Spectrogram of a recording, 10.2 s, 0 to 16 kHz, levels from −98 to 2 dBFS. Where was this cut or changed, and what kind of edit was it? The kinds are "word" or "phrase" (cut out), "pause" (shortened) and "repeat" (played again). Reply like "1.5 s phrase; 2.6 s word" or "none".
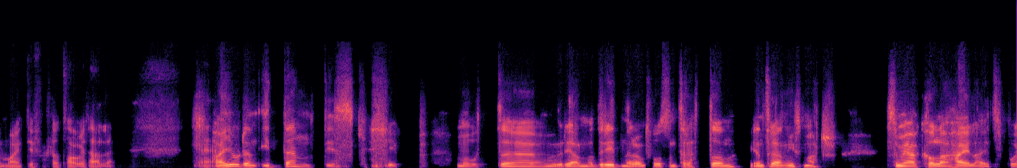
6.4 s word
